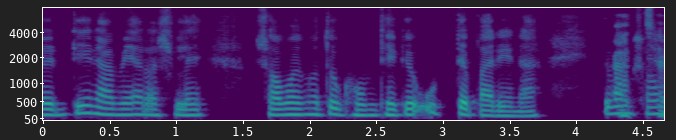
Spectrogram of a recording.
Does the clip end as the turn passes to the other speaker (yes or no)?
no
